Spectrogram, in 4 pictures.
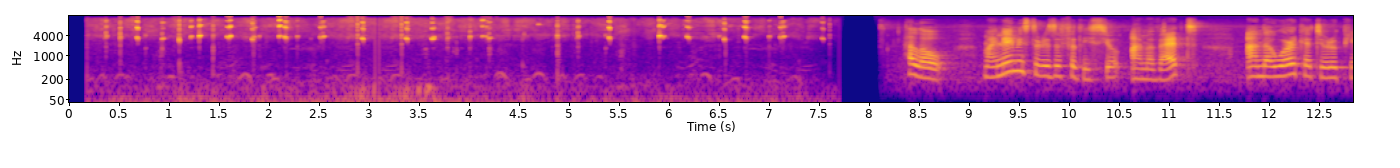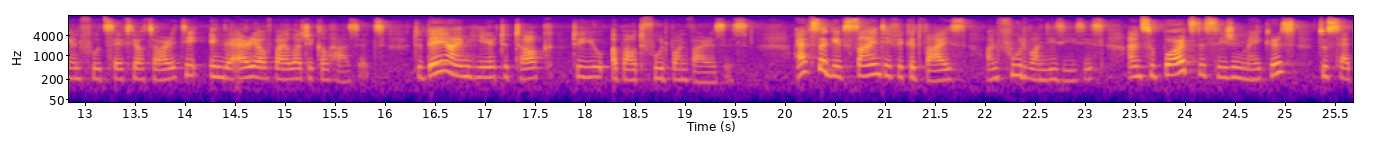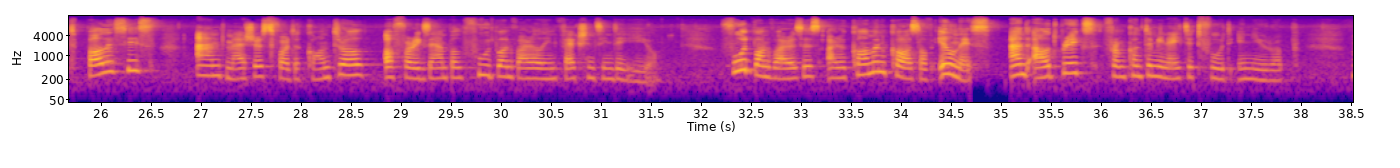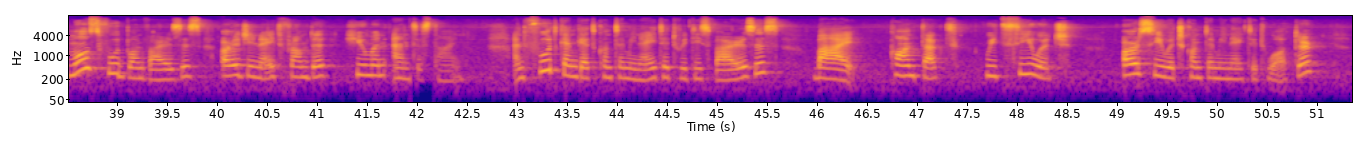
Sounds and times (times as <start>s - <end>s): Inside, small room: 0.2s - 51.3s
Speech: 8.4s - 31.6s, 32.2s - 51.0s.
